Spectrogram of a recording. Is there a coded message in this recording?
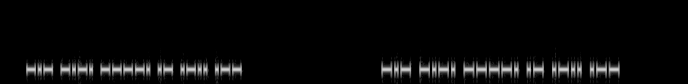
Yes: Morse code from 0.3 to 6.2 s, heard as a keyed tone, about 37 wpm, 700 Hz. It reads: KC9ALW KC9ALW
